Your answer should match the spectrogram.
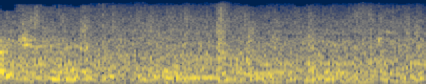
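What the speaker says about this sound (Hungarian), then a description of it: "ezek jó galambok azok" Pigeons coo steadily close by over a dense bed of bird noise and rustling, a soft continuous murmur with no gaps across the short stretch.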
